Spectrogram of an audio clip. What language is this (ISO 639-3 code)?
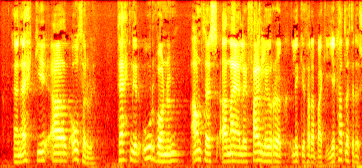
isl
